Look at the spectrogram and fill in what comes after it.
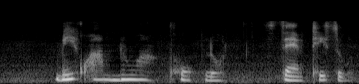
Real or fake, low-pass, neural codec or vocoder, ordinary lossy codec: fake; none; codec, 16 kHz, 0.8 kbps, ZipCodec; none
